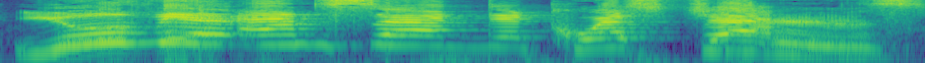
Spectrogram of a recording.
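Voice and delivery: put-on high, piercing, screaming, shrill German accent. Describing a movie's parodies of German accents, shrill screaming parody German accent. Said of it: "parodies of German accents at a certain point, to where it just becomes like this shrill screaming".

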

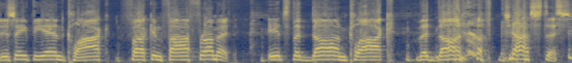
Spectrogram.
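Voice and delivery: bad attempt at a Boston accent. Reading a parody movie blurb, the speaker does bad Boston-accent Batman. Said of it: "I can't do a Boston accent".

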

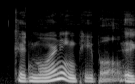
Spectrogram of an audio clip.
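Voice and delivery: put-on sexy radio announcer voice, low, sultry. Showing how they shouldn't talk on the radio, in a low radio voice. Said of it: "That's a little low".

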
